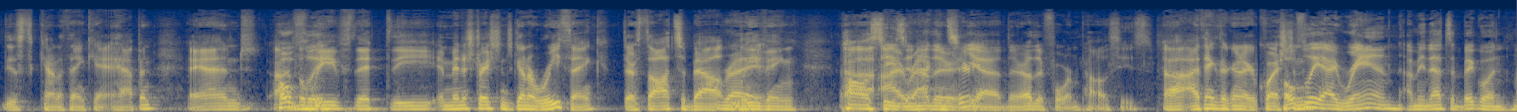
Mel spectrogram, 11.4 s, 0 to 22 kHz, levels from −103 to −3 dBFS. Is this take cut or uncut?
cut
